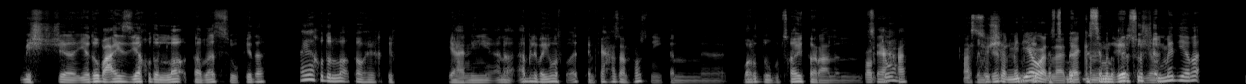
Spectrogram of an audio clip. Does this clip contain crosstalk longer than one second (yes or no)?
yes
